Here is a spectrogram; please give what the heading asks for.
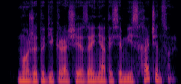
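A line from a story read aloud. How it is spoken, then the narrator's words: Quiet suggestion. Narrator (Ukrainian): тихо запропонував Леб'є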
